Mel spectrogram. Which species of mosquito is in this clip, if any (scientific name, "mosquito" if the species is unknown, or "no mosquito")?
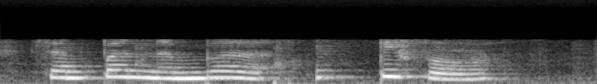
no mosquito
